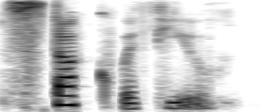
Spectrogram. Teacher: just single syllable and i wouldn't release the k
